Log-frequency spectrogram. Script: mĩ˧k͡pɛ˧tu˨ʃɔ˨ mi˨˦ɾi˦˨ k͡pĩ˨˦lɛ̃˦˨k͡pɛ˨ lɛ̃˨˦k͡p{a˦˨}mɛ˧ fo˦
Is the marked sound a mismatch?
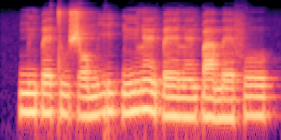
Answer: no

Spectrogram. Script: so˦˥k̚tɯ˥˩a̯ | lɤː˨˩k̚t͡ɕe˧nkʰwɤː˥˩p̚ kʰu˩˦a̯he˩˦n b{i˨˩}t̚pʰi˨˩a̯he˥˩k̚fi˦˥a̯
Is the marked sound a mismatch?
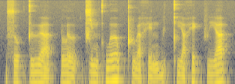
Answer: no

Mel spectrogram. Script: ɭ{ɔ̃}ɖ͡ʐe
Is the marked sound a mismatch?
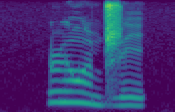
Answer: no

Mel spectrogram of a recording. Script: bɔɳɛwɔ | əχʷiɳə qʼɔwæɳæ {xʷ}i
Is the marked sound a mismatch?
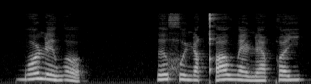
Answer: yes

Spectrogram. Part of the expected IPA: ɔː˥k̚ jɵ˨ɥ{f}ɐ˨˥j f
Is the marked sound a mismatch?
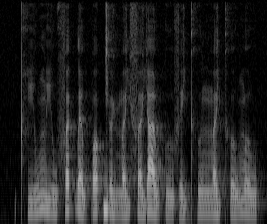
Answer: yes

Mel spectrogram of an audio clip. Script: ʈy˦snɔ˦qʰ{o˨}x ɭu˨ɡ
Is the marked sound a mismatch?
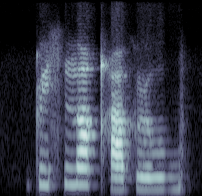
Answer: no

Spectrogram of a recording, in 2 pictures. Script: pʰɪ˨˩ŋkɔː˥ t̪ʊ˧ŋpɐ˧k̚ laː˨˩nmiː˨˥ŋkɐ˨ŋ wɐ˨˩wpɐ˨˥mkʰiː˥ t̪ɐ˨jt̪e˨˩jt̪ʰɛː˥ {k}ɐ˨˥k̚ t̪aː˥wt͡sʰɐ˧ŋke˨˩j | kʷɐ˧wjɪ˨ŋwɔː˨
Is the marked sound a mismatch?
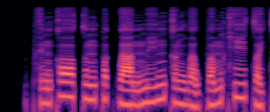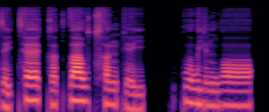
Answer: no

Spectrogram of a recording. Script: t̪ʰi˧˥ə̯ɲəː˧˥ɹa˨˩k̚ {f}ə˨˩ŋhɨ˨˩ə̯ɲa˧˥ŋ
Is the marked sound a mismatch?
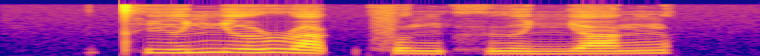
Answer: no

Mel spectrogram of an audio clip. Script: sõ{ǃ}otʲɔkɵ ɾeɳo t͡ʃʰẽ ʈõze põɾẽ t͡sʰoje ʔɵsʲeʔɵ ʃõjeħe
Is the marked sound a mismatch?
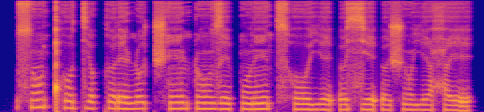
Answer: yes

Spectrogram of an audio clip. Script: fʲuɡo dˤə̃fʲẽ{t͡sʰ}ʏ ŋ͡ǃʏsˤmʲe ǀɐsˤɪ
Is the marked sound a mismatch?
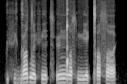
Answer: yes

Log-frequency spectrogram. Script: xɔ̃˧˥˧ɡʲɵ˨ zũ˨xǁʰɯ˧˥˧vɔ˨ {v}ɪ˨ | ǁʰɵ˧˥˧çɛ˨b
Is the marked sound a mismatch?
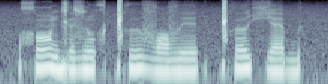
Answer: no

